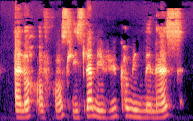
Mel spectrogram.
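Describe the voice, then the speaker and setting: Using an unremarkable speaking voice, a woman talks at a medium pitch and a fairly slow pace with fairly even intonation. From Senegal. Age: 20s. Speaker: administrative assistant apprentice. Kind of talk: casual chat.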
